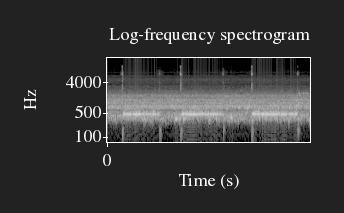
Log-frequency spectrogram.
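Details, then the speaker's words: CB radio on receive with Starduster antenna at 52 feet: a steady mid-pitched whistle comes and goes in bursts about a second long over hiss and clicks, an annoying carrier tone heard on channel 40 but not 38, source unexplained. "40 39 40 39 it's kind of an annoying carrier sound"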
